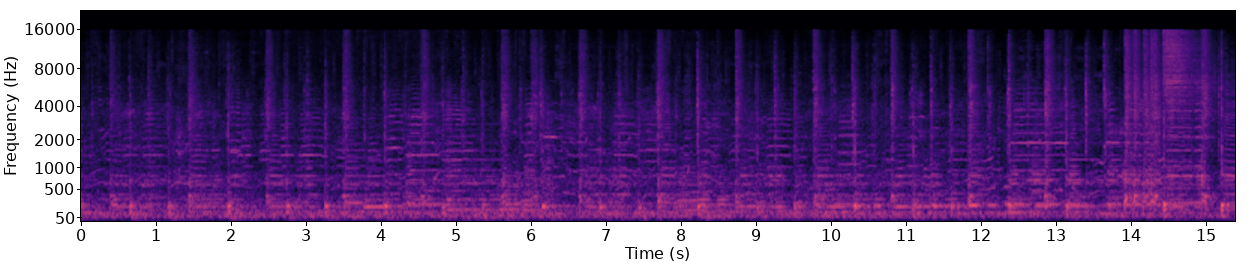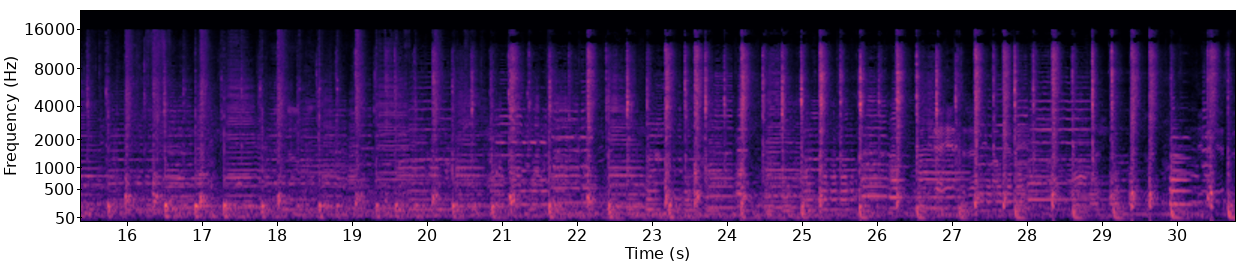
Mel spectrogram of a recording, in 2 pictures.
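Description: Marching band playing a march on brass instruments (trumpets, trombones and sousaphone) with a regular beat.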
